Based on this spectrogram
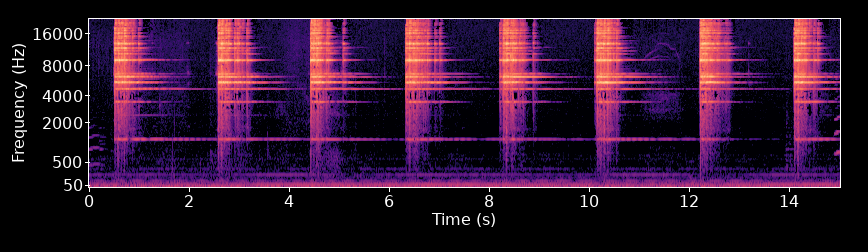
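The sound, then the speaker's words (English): A bright metallic chime rings eight times at a steady pace, roughly every two seconds, each strike clear before fading quickly, with a faint low hum underneath and no talking. “So I think now I'm up with the chime.”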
